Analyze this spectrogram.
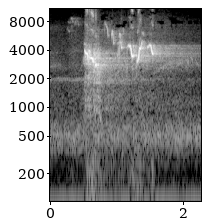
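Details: A single high robin phrase: a sharp start, then tumbling squeaky, warbled notes that fade into a thin trailing whistle.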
